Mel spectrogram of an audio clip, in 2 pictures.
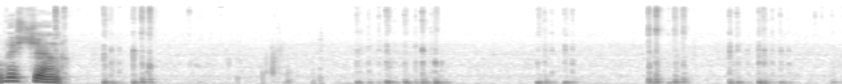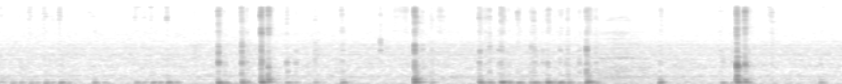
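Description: Computer keys click softly.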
